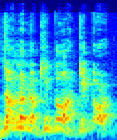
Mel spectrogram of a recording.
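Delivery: high, loud eager urging; urgent mock urging. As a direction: hurry him on, keep the pour going. Priest urging him to pour more.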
